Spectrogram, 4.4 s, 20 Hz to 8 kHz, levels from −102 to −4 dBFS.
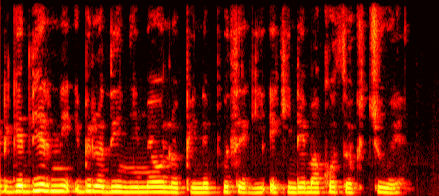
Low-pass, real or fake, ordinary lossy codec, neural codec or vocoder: none; real; none; none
